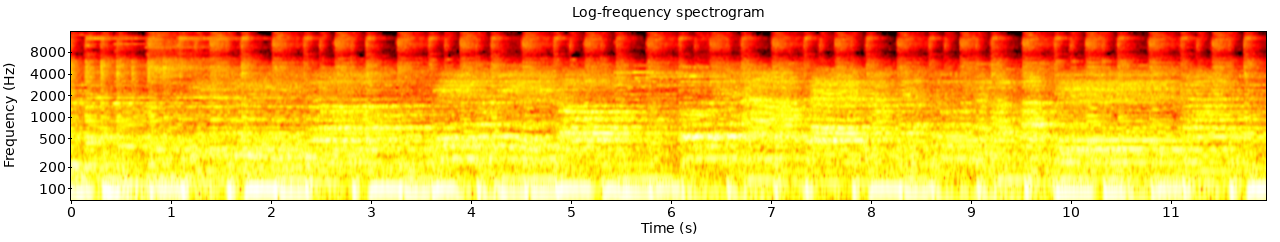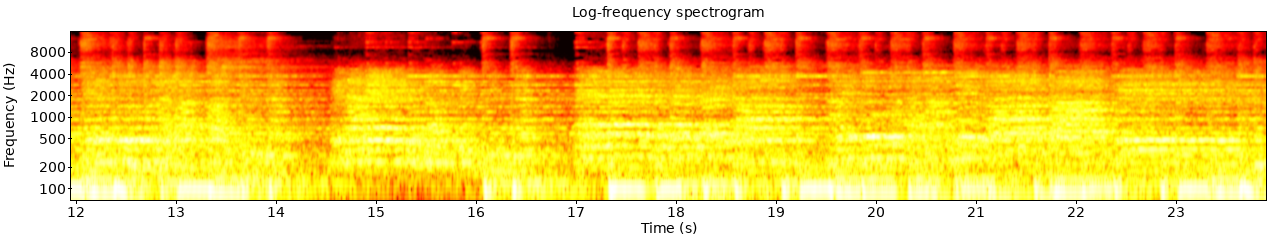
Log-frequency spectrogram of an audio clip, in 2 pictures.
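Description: A choir singing a song together in parts over a pulsing low bass accompaniment. The singing and the bass stop for a moment a little past halfway, then start again.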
